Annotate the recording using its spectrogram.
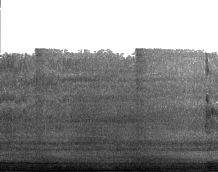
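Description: Channel ident jingle: music with long held notes that slide from one pitch to the next.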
